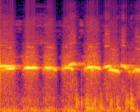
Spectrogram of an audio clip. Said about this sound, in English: You definitely whistle when you're doing this.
